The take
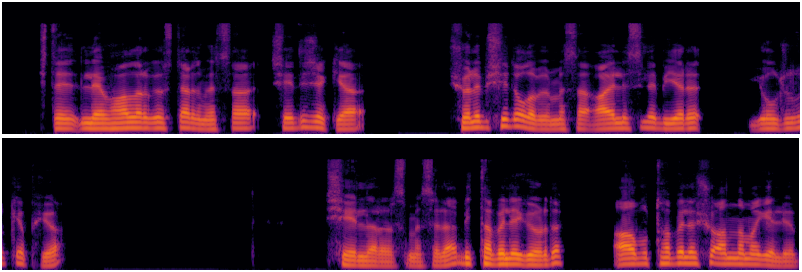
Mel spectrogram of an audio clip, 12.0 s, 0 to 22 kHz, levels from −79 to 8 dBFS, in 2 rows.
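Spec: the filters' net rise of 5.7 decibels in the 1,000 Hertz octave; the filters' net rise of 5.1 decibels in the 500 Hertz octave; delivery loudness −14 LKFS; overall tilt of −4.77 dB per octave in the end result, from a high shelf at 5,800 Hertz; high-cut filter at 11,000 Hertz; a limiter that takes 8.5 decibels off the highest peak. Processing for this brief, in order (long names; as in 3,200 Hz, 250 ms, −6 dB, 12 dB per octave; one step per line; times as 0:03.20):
low-pass filter 11,000 Hz
parametric band 500 Hz +5 dB
parametric band 1,000 Hz +6 dB
high-shelf EQ 5,800 Hz −8 dB
level +7.5 dB
brickwall limiter 0 dBFS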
